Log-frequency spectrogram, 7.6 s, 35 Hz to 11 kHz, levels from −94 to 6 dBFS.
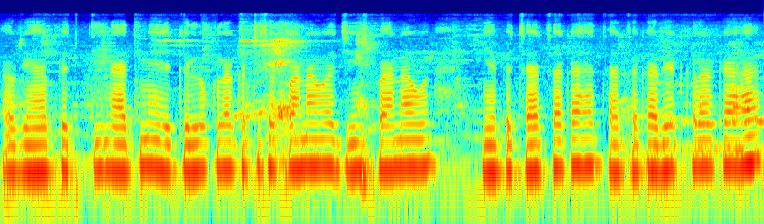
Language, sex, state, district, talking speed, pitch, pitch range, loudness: Hindi, male, Odisha, Khordha, 180 wpm, 145 Hz, 140-155 Hz, -16 LUFS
